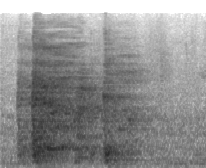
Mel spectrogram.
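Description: A man coughing twice, about three-quarters of a second apart, the first cough the louder.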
